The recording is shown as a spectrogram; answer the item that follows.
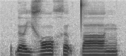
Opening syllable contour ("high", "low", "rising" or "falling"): low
